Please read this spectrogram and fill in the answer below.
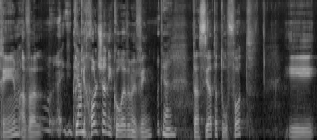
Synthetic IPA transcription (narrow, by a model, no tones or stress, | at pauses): ima̰valɡakeχo̞lʃeaniko̞ʁevemevinkentaːsijat̪hatʁufo̞t̪ | i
